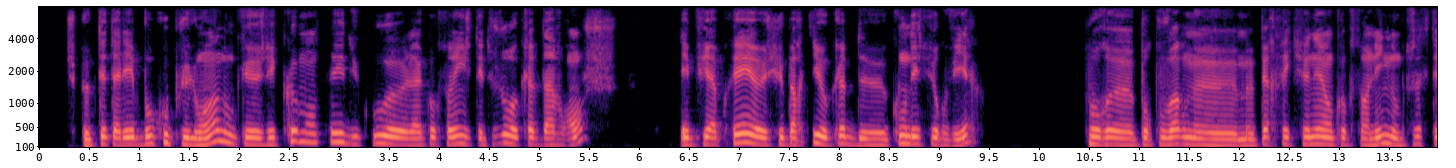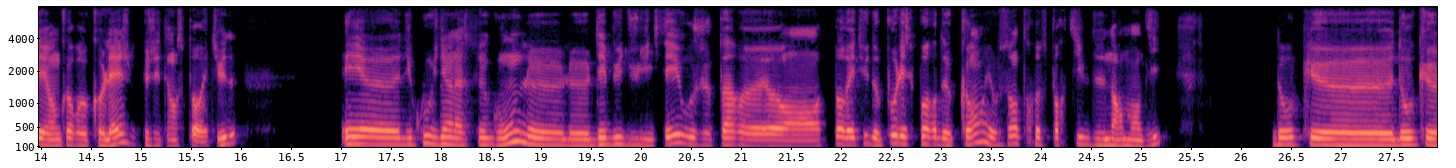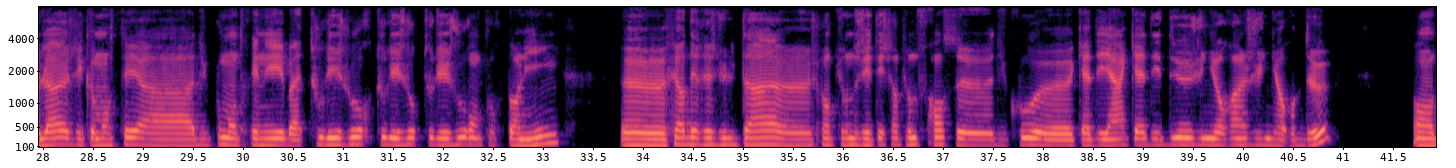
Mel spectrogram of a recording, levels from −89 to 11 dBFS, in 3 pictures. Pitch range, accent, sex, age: 125-145 Hz, French, male, 20-39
